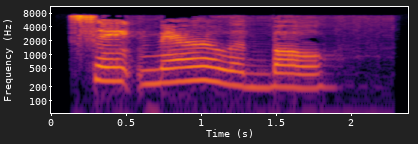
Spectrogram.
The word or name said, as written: St Mary le Bow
